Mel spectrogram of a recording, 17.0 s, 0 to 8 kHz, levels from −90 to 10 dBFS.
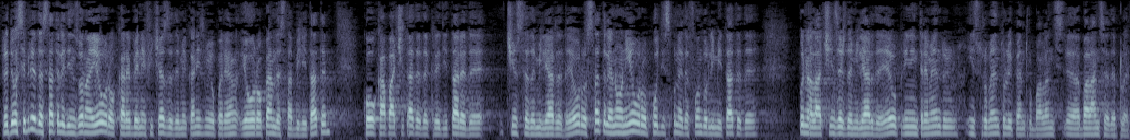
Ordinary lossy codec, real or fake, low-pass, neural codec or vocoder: none; real; none; none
